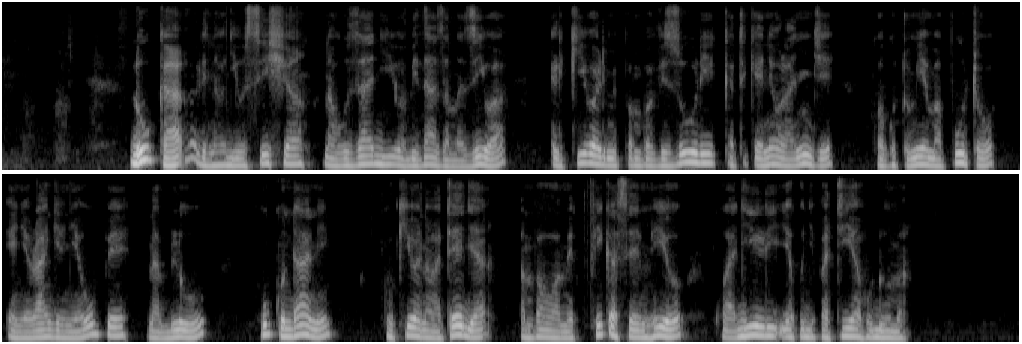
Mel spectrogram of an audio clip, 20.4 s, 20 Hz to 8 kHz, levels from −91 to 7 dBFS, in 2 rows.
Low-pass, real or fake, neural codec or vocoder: 7.2 kHz; real; none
